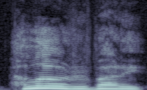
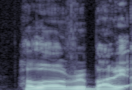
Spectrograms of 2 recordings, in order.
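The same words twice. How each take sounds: First: High-pitched put-on greeting. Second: Said in the usual way. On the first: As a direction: switch up into a fake high voice. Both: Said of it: "kind of fixing his voice".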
